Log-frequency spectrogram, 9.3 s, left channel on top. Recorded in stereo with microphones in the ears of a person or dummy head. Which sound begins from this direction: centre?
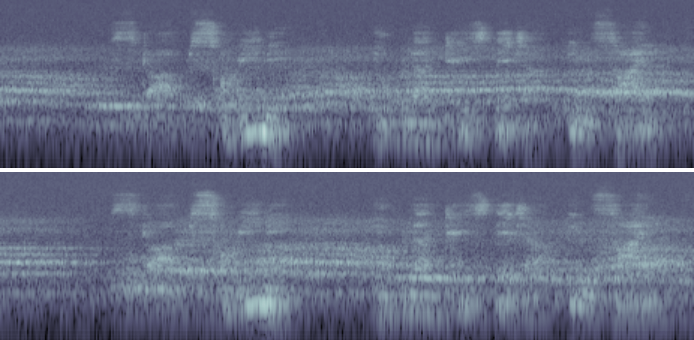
Whispering, at 1.5 s.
